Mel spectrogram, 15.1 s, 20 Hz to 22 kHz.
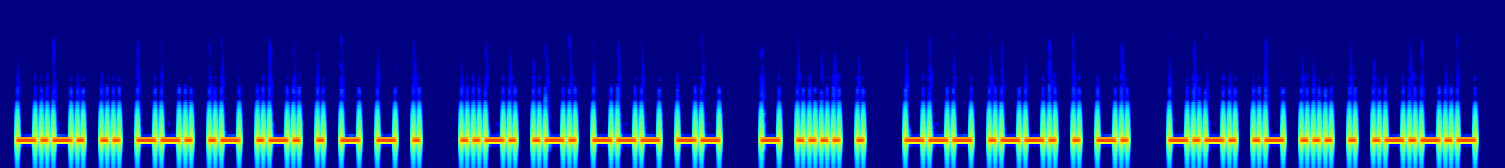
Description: Morse code, heard as a keyed tone, about 20 wpm, 700 Hz. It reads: CIGARETTE FROM THE OPEN CASE.
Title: Sentences from Top 1000 Words 20wpm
